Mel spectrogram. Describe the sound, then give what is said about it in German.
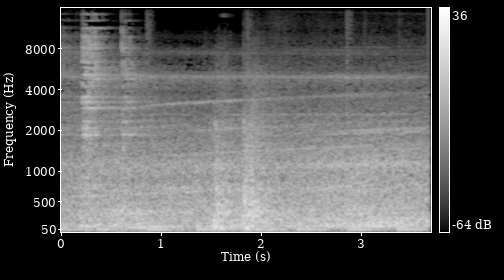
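A passing electric tram rumbles steadily, a thin high-pitched motor whine running over the rolling noise, with a couple of brief louder swells midway. “man kennt das vielleicht von Straßenbahnen wenn man am Bahnhof oder in der Stadt an einer Straßenbahn vorbeiläuft, dann hört man immer so ein, so ein hochfrequentes Heulen oder Sirren.”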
